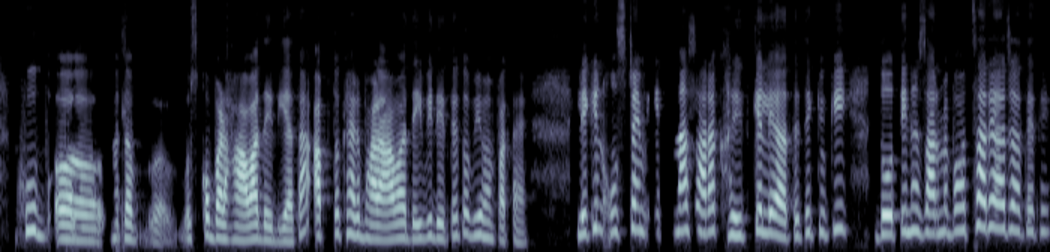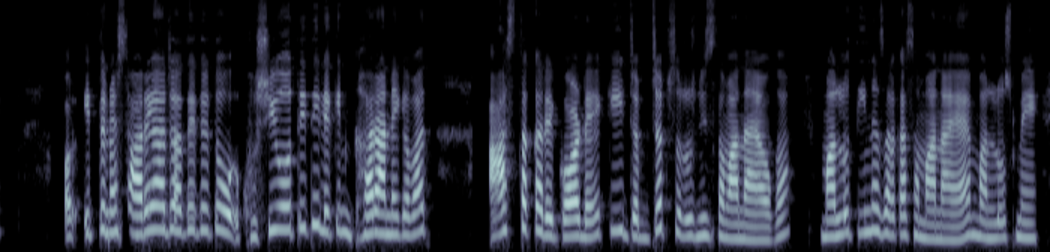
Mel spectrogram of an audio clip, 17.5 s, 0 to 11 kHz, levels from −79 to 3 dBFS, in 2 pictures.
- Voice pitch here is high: Yes, high, 245 Hz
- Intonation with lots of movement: Yes, wide, 5.9 semitones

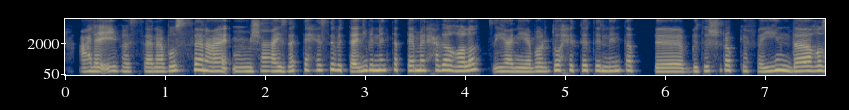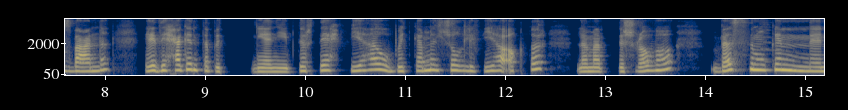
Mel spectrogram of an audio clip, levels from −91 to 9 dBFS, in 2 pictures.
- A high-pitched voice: Yes, high, 245 Hz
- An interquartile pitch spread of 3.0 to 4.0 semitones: Yes, average, 3.7 semitones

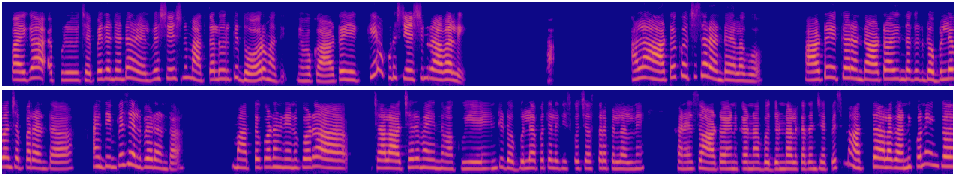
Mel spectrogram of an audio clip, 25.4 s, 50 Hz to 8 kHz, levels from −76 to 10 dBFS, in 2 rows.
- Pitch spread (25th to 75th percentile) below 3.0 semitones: No, average, 3.8 semitones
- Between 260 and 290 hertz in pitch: Yes, very high, 280 Hz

